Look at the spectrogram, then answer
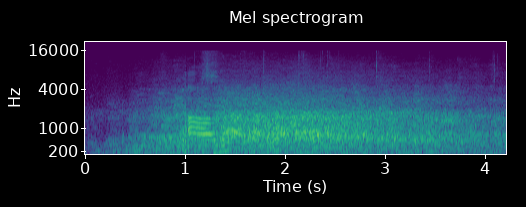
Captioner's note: audience laughs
